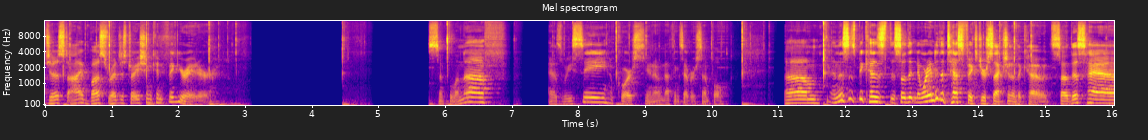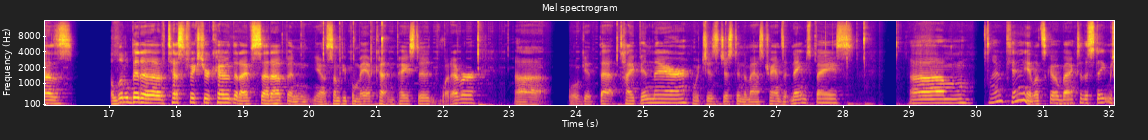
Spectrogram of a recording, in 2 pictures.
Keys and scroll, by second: 4.3 Return, 8.4 alt+Home, 14.4 Delete, 15.9 ctrl+Tab, 18.5 super+c, 19.3 ctrl+Tab, 21.8 alt+super+Right, 22.3 super+v, 24.4 alt+Return, 31.9 F12.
